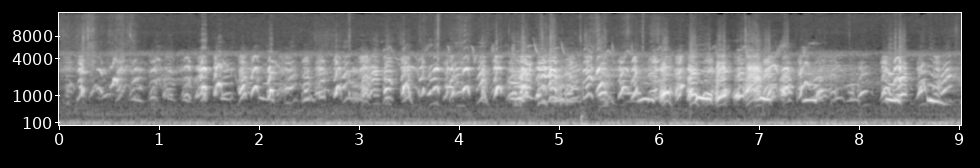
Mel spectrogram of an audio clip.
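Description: A pack of coyotes giving a group yip-howl: many short, quavering yips and yelps overlapping in a dense chorus that grows louder in the middle. A steady low rumble of wind on the microphone lies beneath.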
